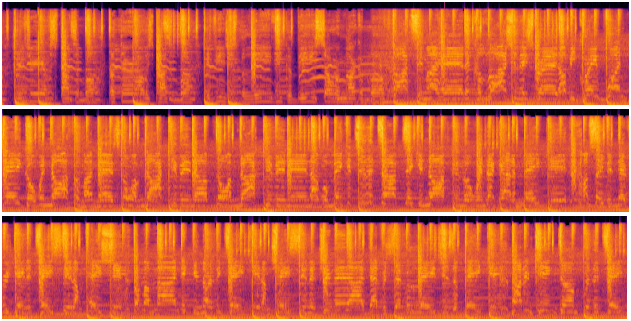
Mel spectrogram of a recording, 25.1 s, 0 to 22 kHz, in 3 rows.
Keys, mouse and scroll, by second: 0.0-4.1 drag, 7.4 scroll down 1, 11.0 right click, 13.6 click, 18.5 click.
